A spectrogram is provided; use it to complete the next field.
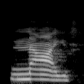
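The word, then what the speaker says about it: knife: एक रूल मौजूद है, वेन एवर के comes before N, सो वी डू not pronounce के। जब भी के एन से पहले आता है हम के को साइलेंट कर देते हैं, एज नाइफ, नो। ठीक है।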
